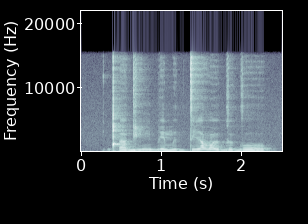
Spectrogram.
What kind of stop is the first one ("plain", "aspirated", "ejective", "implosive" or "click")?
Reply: click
